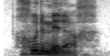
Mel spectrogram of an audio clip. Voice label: "Goedemiddag", Dutch

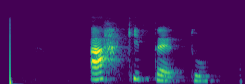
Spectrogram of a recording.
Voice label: "arquiteto", portuguese

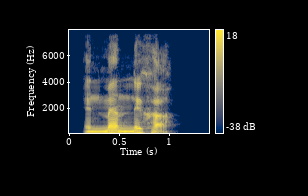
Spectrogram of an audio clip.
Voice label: "en människa", Swedish

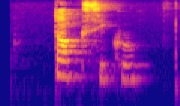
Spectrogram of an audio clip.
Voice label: "tóxico", portuguese

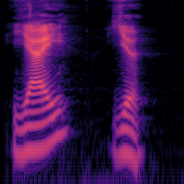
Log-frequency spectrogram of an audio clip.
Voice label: "Jij", "Je", Dutch

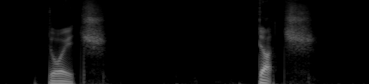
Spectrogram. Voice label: deutsch Dutch

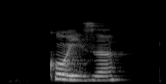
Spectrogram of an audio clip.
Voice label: "coisa", Portuguese

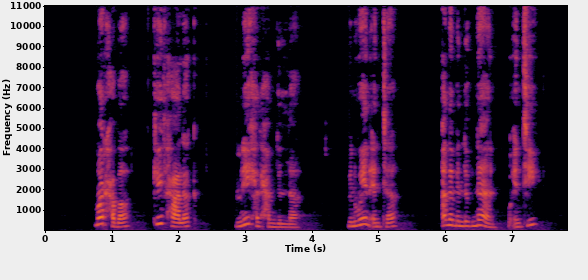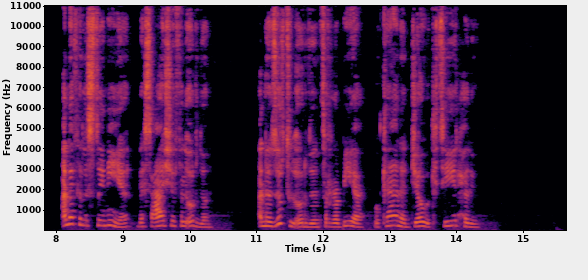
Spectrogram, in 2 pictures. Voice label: convo one Levantine

